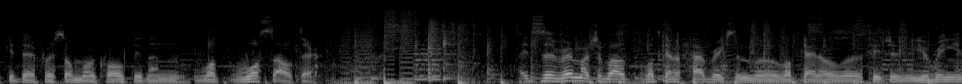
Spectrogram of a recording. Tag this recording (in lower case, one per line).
speech
music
